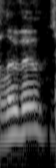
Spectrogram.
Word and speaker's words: Luvu: I think it's Luvu. Is that how you say it? Luvu? – Yeah.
